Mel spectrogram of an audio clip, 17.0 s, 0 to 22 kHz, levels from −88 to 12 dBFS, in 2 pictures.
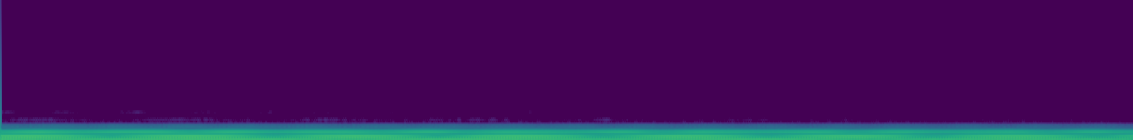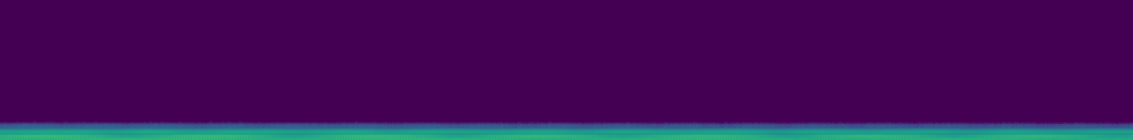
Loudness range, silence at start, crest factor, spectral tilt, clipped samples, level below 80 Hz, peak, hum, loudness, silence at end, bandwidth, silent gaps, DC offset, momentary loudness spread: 3 LU; 0 s; 10 dB; -27 dB/octave; under 0.1%; -26 dBFS; -12 dBFS; none; -25 LUFS; 0 s; 0.4 kHz; none; under 0.1%; 6 LU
